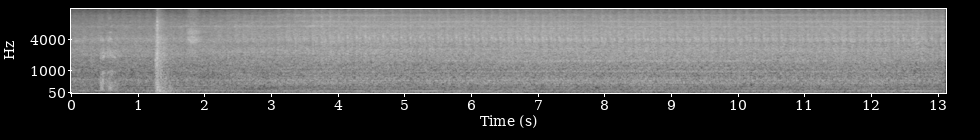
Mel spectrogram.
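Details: 1952 Chevy Styleline Deluxe, cold, Rochester carb after freeing a stuck needle: steady, even low-rumbling idle with no misses or knocks, reluctant to rev while cold; the carb leak has stopped for now. Normal cold idle.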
